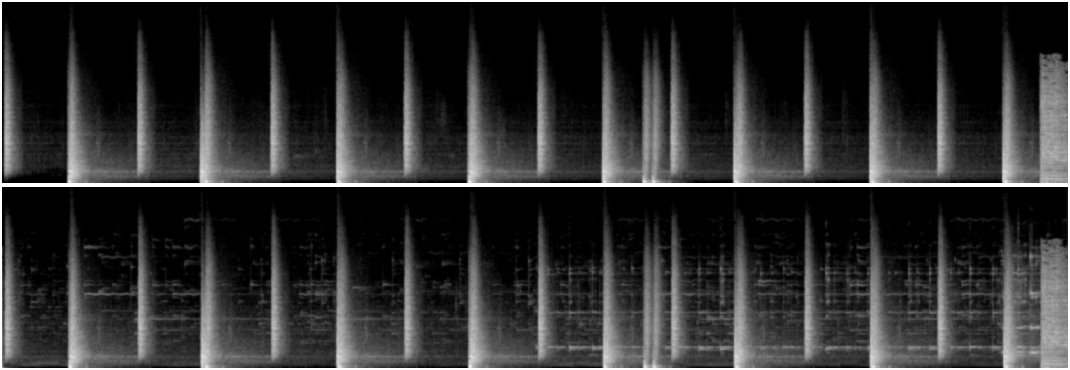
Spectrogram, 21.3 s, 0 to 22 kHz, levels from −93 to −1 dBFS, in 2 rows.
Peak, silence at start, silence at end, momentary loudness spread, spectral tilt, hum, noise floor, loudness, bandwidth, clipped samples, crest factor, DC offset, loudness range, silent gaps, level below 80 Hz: 0 dBFS; 0.05 s; 0 s; 11 LU; -3 dB/octave; none; -64 dBFS; -18 LUFS; 16.5 kHz; under 0.1%; 20 dB; under 0.1%; 2 LU; none; -48 dBFS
